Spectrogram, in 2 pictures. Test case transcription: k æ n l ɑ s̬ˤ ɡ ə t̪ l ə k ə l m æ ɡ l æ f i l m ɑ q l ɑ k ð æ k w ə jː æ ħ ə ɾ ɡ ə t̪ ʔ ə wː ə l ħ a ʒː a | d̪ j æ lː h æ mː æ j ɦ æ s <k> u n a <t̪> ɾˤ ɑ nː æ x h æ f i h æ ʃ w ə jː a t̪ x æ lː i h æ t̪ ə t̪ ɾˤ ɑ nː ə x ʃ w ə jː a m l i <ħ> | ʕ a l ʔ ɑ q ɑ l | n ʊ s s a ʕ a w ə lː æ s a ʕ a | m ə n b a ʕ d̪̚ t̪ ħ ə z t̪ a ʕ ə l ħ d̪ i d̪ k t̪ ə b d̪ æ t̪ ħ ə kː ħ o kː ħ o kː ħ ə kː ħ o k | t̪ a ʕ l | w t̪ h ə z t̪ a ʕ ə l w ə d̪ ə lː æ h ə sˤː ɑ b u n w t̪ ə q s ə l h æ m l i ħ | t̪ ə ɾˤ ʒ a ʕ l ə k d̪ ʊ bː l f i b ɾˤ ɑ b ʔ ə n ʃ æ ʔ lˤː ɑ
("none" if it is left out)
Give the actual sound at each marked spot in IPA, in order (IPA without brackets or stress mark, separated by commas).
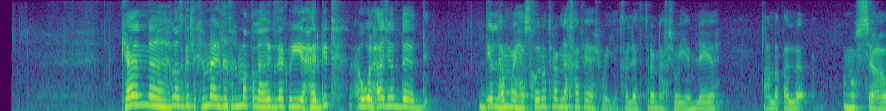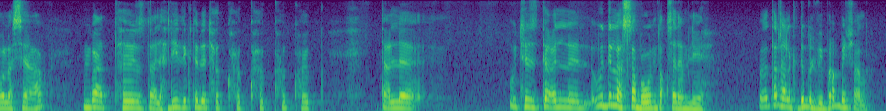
x, t̪, ħ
